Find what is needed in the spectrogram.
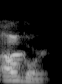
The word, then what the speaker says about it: Elgort: Ansel Elgort is, how do you say his name? Elgort? – Ansel Elgort. Elgort.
